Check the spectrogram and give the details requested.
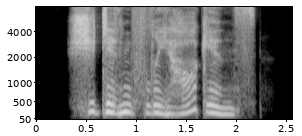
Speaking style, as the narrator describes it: Steve whispers loudly

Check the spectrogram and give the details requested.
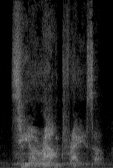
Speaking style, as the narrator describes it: I whispered after him

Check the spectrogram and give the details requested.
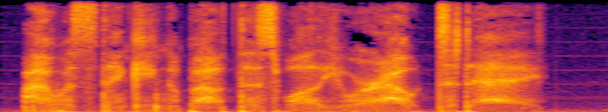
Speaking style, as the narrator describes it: Gerard whispered in Frank's ear

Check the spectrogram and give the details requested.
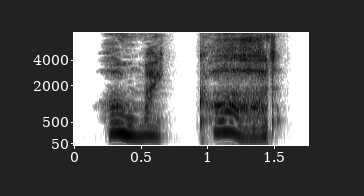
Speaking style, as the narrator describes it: says in a strained moan, low in her throat as though exasperated by the strength of her own desire

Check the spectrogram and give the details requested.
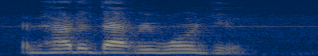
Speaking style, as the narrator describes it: Watson asked, expending an immeasurable portion of control to keep his voice toneless

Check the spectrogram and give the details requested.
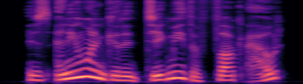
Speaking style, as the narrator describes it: Bucky shouted from under the bookshelves

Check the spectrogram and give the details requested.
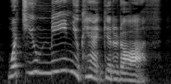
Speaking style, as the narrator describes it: Rodney center stage, screeching

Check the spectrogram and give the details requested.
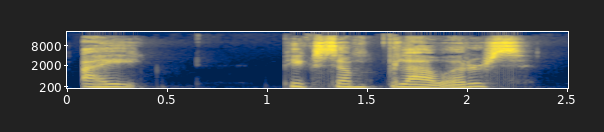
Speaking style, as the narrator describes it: he says timidly

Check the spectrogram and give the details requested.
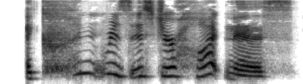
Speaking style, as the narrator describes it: Adam whines

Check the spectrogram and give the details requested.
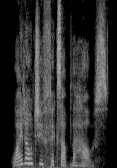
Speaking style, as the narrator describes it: Styles asks eventually, his voice calm and steady

